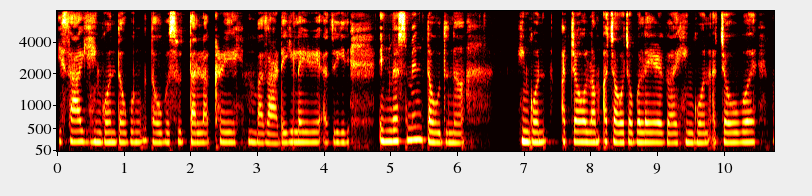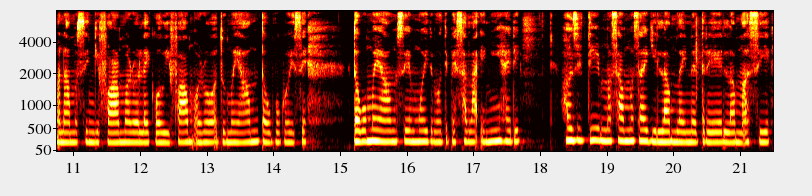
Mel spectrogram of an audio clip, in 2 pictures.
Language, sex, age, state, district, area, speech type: Manipuri, female, 18-30, Manipur, Chandel, rural, spontaneous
